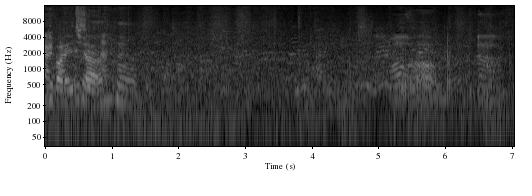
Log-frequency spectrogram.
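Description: Young women chatter and laugh nearby.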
